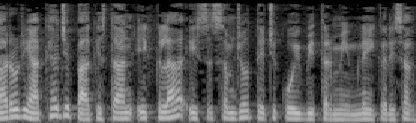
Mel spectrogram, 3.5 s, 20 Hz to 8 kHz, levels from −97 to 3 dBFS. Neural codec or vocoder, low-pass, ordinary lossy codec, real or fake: none; 7.2 kHz; MP3, 64 kbps; real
